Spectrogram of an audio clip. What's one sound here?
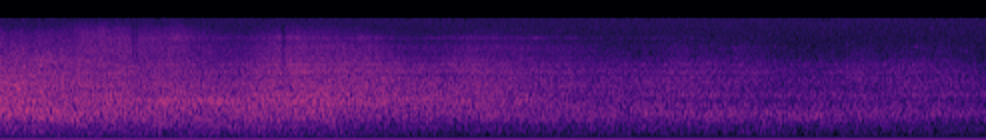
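A train rumbles along the tracks in the distance.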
